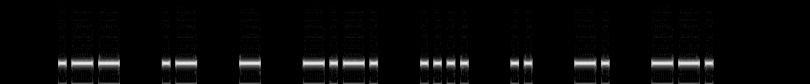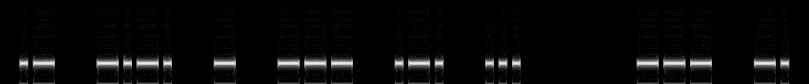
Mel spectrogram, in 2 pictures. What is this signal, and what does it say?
Morse code, heard as a keyed tone, about 18 wpm, spaced as for 12 wpm, 1000 Hz. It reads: WATCHING ACTORS ON
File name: qotdfiles / 12wpm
